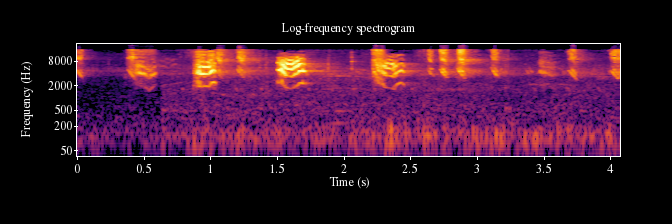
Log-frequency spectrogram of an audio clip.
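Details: Female double-collared seedeater calling in heat to stimulate a male: scattered short, high chirps and buzzy notes with downward-sweeping tails, a few louder bursts among fainter ticks.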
